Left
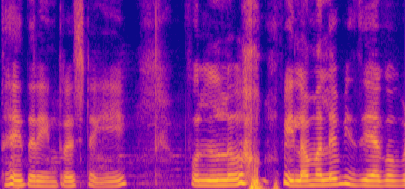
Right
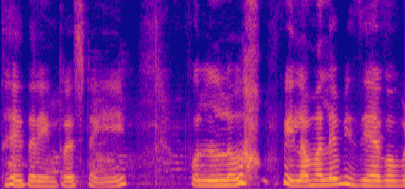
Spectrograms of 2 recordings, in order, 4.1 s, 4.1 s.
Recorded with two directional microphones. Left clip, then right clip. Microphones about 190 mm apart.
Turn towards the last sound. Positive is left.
turn(degrees=15)  # may be behind; listen again after turning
